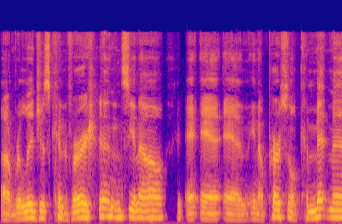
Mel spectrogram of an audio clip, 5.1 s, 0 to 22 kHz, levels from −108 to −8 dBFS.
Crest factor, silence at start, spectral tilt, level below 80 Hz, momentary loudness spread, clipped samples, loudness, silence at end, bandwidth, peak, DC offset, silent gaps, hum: 18 dB; 0 s; -4.5 dB/octave; -62 dBFS; 8 LU; under 0.1%; -25 LUFS; 0 s; 13 kHz; -6 dBFS; under 0.1%; none; none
